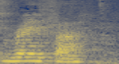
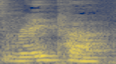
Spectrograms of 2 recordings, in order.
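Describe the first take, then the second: First: The middle consonant is an f sound. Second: The middle consonant is an aspirated p. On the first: This is the Hindi way of saying it. "The pronunciation for it is refa. ... it must be Hindi or something" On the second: This is the Sanskrit way of saying it. "because Sanskrit it's repa"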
